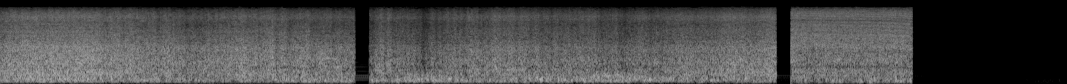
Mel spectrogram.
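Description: Rushing water of several small waterfalls pouring over rock into a pool: a loud, steady hiss, broken by two brief gaps and stopping suddenly about a second before the end.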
